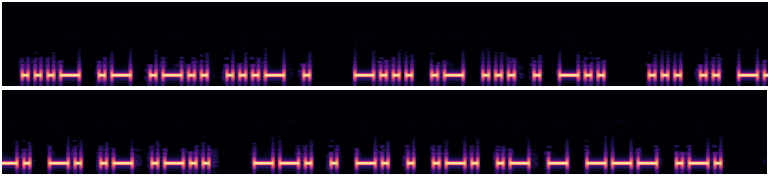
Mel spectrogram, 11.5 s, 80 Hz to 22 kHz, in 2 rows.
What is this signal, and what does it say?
Morse code, heard as a keyed tone, about 25 wpm, 600 Hz. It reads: VALVE BASED SIGNAL GENERATOR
